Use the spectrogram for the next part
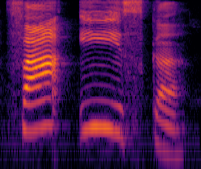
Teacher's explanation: o I tá separadinho do A, é mais forte, acentua também. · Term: hiatos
